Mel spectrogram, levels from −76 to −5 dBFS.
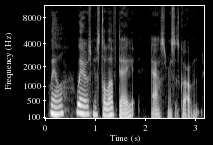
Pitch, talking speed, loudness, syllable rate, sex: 140 Hz, 130 wpm, -19 LUFS, 4.7 syllables/s, male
